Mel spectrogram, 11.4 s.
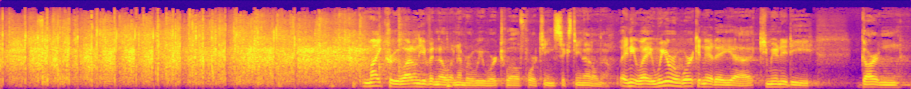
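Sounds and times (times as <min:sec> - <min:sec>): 
audience applause: 0:00.0 - 0:05.5
speech: 0:04.6 - 0:11.3.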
